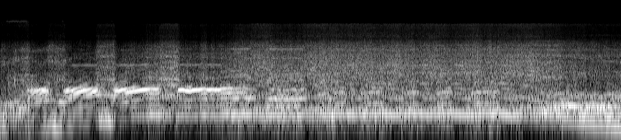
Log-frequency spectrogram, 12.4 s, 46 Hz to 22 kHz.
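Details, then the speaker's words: Honda Vario 125 scooter, after repairing the broken speed sensor wiring at the final-drive gear: the engine pulls cleanly up through the revs with a smooth rising note and no stumble or bog at high rpm; normal high-rpm acceleration. "ya akselerasi pada putaran atas ini normal kita matikan berarti ini jelas ya permasalahnya cuman di bagian kabel ini ya"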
